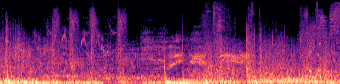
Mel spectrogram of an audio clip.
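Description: Booming spell blasts from the Confringo blasting curse in Hogwarts Legacy, a couple of loud bursts over a dense, continuous game soundscape with battle noise throughout.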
